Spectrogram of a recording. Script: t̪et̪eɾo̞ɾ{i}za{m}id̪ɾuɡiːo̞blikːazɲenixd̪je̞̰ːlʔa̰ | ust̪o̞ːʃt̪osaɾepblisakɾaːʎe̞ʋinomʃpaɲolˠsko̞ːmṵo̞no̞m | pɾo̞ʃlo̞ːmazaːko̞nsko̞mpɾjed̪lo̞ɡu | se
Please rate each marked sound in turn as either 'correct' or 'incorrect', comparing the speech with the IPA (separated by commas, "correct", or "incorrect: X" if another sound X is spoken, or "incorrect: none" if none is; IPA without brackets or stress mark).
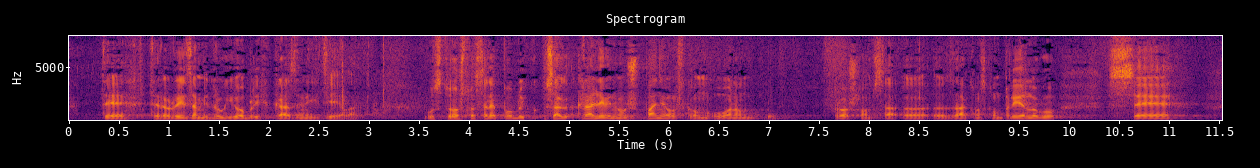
correct, correct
